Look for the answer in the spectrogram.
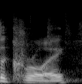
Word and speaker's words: LaCroix: LaCroix? – It's LaCroix.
